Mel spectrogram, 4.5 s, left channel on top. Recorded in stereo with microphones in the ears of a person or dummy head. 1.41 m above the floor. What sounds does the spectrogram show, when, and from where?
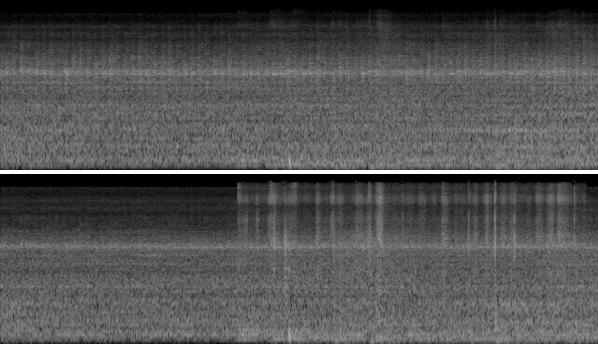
0.0 s an engine running: 35° left (ahead or behind), 2.5 m
1.8 s writing: 55° right (ahead or behind), 0.7 m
